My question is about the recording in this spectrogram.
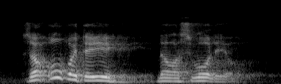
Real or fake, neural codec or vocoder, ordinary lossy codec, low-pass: fake; codec, 16 kHz, 2 kbps, FunCodec, trained on LibriTTS, 25 frames a second; Opus, 32 kbps; 7.2 kHz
